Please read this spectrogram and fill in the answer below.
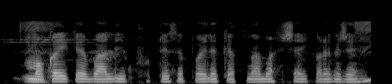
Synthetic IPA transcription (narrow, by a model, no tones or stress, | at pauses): məkəikebalipʰuʈesepəɦɪleket̪nabast͡ʃa̰ikəɾɛked͡ʒaːɦi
